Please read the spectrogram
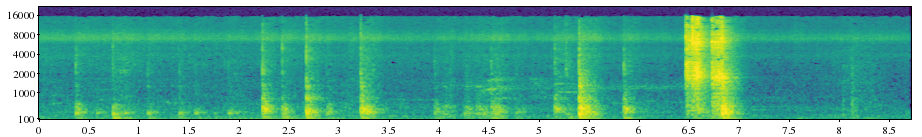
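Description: Small plastic water pistol knocking and clicking against a plastic cup as it is held in the water to refill it, with a louder double burst of noise about six and a half seconds in.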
